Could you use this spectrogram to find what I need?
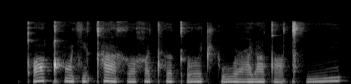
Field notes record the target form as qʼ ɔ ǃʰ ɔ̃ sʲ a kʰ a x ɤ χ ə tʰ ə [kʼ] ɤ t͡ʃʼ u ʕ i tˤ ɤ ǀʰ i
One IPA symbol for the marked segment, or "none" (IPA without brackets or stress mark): kʼ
